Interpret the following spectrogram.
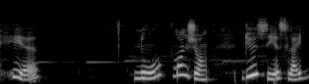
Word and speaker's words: mangeons: And if you're thinking why that has happened, it's to maintain the pronunciation, because if you don't have E, it would be nous mangeons. Nous mangeons is wrong, so we have to put the E, so it is nous mangeons.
